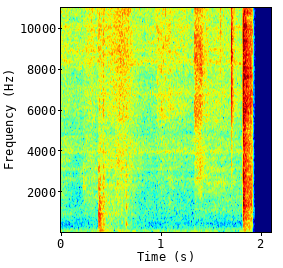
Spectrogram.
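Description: A few sharp knocks and clacks of handling a pan at the cooker, spaced out at first and then three in quick succession, the last the loudest. The sound cuts off dead just before the end.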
